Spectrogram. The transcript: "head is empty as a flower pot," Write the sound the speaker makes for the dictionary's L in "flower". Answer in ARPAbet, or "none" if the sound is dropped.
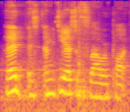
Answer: L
